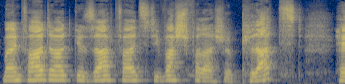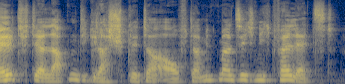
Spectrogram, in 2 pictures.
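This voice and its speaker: A man's voice: on the high side, measured pace, sharp tone, exaggerated voice. A man voicing an earnest schoolboy who explains a homemade experiment. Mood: earnest explaining.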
